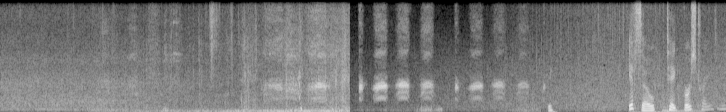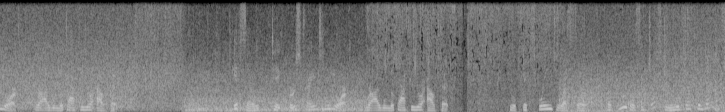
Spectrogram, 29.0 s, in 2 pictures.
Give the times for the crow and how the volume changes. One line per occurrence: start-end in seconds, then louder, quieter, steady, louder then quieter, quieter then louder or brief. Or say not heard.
1.8-10.9 louder then quieter.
